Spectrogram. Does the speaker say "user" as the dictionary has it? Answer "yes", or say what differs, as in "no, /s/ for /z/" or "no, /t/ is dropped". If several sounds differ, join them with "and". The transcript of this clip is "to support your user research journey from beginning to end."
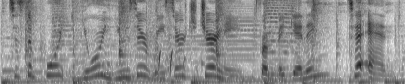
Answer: yes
